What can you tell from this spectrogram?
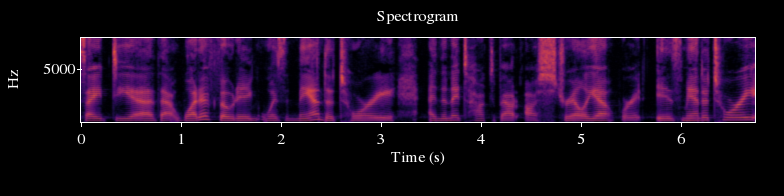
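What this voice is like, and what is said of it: Usual voice. Nothing is said of it.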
